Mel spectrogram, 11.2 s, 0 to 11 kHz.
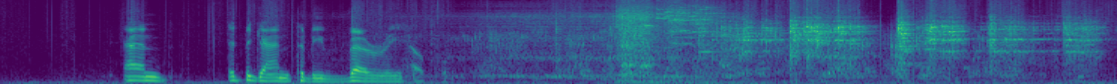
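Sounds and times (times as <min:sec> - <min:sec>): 
speech: 0:01.2 - 0:04.6
running water in a sink: 0:03.1 - 0:11.1
dishes clinking and clattering in a sink: 0:04.5 - 0:11.1.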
